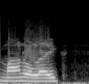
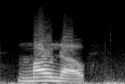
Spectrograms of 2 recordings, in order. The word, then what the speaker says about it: Mono Lake: of mono lake and i thought it was pronounced mono like and i used and i called it monolith for a long time but then found out um you pronounce it mono and that makes sense because i thought mono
